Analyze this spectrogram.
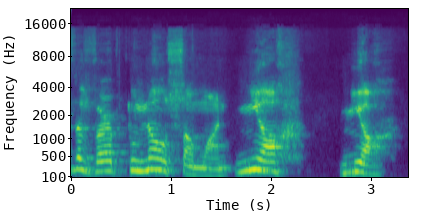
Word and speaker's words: njoh: Nyoh, nyoh. Now I pronounce it as nyoh, like that. That age is silent again.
